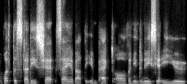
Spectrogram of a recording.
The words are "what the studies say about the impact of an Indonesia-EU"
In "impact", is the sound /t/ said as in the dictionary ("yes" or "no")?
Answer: yes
